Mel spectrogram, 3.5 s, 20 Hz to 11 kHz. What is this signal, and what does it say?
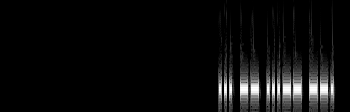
Morse code, heard as a keyed tone, about 46 wpm, 700 Hz. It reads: SM3G
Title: DXCC-100 Call Signs - 4 Characters - 45wpm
